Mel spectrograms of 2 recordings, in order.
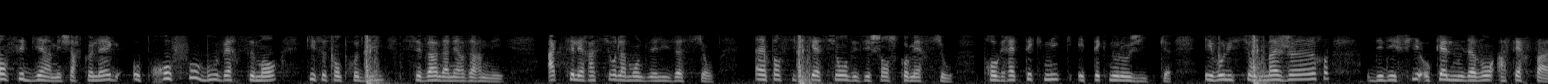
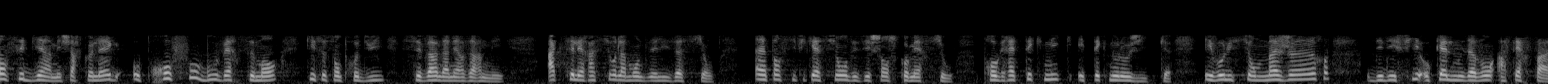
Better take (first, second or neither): second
